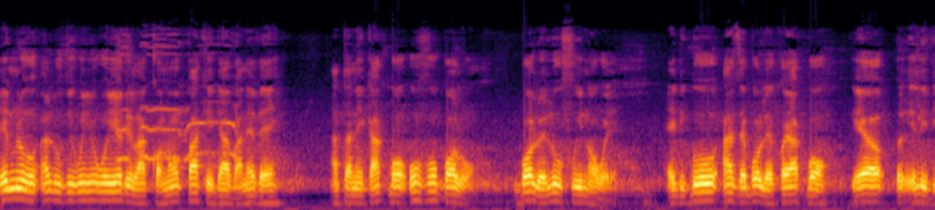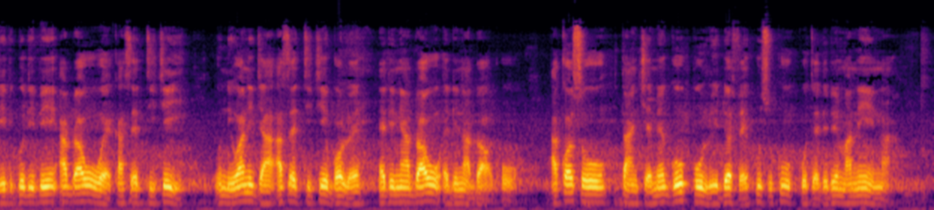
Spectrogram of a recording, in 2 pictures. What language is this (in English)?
Ikposo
